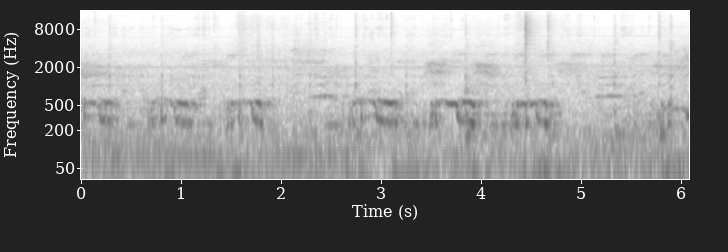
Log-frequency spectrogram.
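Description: A dove cooing over and over in a steady series of short calls.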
